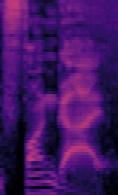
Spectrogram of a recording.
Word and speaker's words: fungi: Yeah, it's uh I I think distantly related to fungi or actually it's technically this pissed me off. That's actually pronounced fun. Like if you listen to a a scientist say it, they say fungi.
